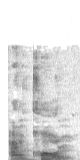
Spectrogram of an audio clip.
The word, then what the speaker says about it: alcohol: no r ma na alkohol alkohol tutaj ha jest niemy i jeszcze zanika nam o alkohol alkohol oto fragment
